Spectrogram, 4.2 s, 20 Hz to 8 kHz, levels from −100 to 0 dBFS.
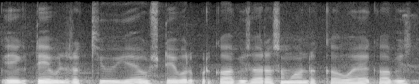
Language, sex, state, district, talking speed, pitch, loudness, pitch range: Hindi, male, Uttar Pradesh, Shamli, 230 wpm, 120 Hz, -16 LUFS, 115-120 Hz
